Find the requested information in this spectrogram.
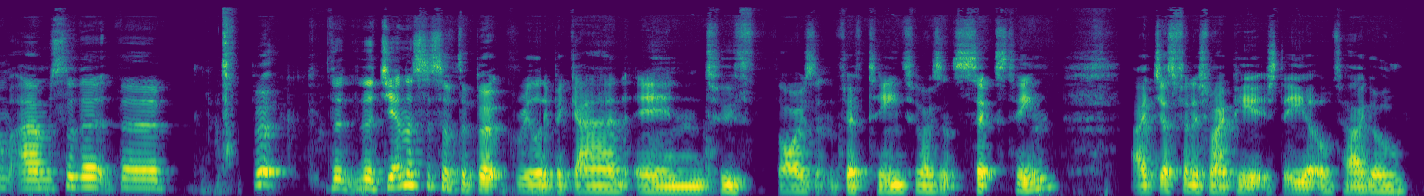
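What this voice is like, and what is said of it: Irish accent. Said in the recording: “You might be able to tell from my accent, I'm originally from Ireland.”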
